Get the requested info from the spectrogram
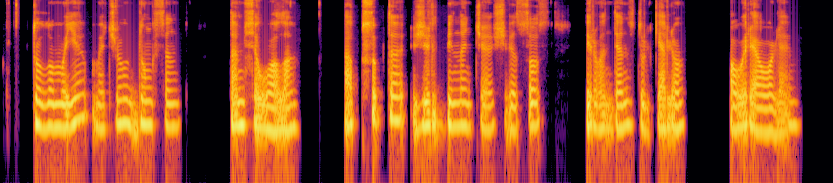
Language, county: Lithuanian, Klaipėda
